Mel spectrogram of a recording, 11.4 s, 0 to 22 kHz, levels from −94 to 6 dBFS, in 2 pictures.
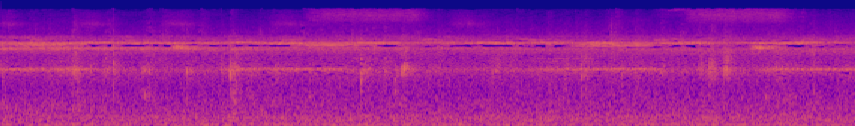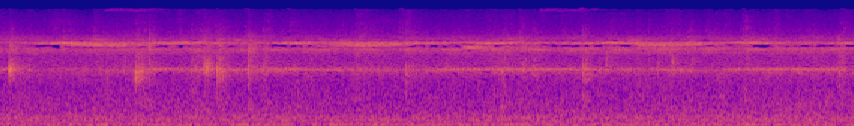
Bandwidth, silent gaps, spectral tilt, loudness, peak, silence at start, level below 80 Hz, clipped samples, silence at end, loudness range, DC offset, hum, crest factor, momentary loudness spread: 16.5 kHz; none; -1 dB/octave; -29 LUFS; -12 dBFS; 0 s; -48 dBFS; under 0.1%; 0 s; 1 LU; under 0.1%; none; 20 dB; 3 LU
